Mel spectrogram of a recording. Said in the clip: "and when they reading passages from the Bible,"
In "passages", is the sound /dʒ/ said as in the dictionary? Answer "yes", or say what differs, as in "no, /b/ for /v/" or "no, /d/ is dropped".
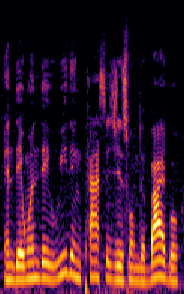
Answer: yes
